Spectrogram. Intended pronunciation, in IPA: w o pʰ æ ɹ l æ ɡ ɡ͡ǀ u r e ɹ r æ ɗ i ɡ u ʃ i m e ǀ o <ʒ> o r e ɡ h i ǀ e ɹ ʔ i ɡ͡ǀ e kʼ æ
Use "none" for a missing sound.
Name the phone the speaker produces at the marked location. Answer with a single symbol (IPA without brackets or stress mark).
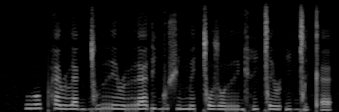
z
